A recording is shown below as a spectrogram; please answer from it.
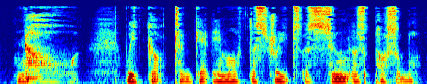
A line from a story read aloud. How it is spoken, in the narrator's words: Vimes muttered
